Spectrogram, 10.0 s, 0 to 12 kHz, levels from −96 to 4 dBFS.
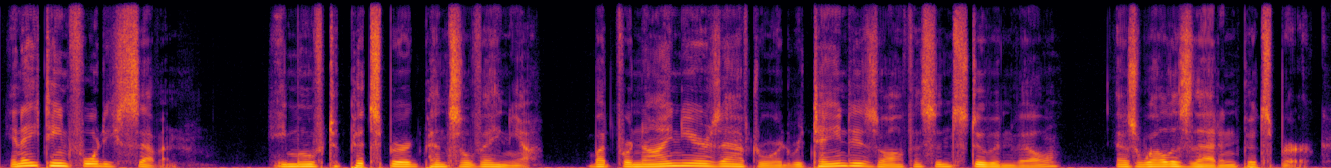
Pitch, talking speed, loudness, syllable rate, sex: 140 Hz, 150 wpm, -17 LUFS, 5.1 syllables/s, male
